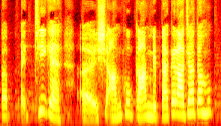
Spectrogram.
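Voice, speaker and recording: A woman voicing an honest, polite and eager noodle-cart seller, a man, in an animated moral story. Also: fairly high pitch, a little slow, no echo, faint music behind. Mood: obliging. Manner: polite, obliging.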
